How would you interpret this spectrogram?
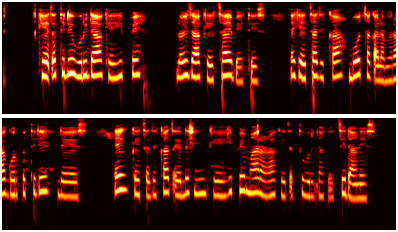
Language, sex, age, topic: Gamo, female, 25-35, government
